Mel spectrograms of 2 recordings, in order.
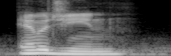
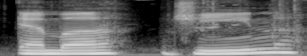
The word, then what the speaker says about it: Imogene: here too um imogene i didn't realize that imogene is spelled like i think it's i-m-o-g-e-n-e i thought it was like emma gene like you'd call like you'd say some like you'd say norma jean or billie jean is one of those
